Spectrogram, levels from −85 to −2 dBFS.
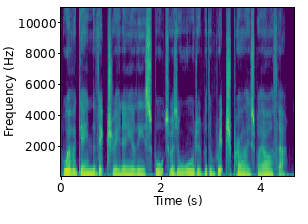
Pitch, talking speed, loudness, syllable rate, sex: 190 Hz, 220 wpm, -17 LUFS, 6.0 syllables/s, female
